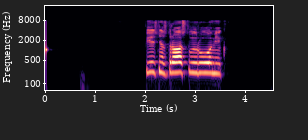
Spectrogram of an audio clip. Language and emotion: Russian, sad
